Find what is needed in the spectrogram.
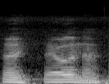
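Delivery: normal talking voice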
